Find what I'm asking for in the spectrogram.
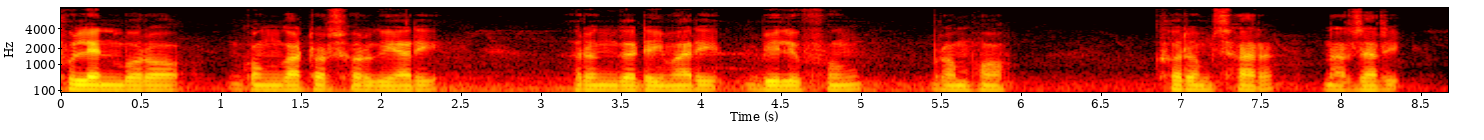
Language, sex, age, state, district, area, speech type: Bodo, male, 18-30, Assam, Baksa, rural, spontaneous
